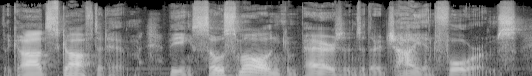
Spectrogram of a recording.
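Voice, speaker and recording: A man's voice: deep voice, expressive, slow, exaggerated voice. A man voicing a folksy old grandmother who tells children an ancient tale in a theatrical way. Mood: ominous storytelling. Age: older.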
